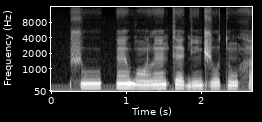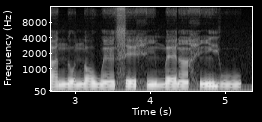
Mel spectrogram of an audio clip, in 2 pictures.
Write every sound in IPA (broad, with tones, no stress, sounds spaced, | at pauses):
ʃ u˦ | ɛ̃˦ w ɔ̃˧ l ɛ̃˦ k ɛ˦˨ ɡ ĩ˨˦ d͡ʒ o˧ t ũ˧ h a˨ n o˨ n ɔ˨ w ɛ̃˨ s e˧ h ĩ˨ m ɛ˧ ɾ ã˨ h ĩ˨˦ j u˧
